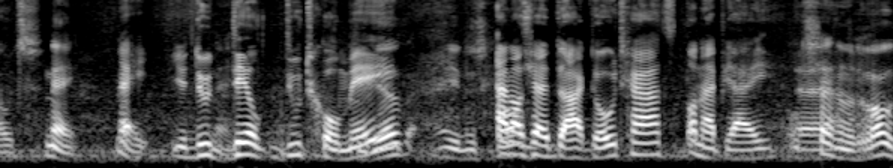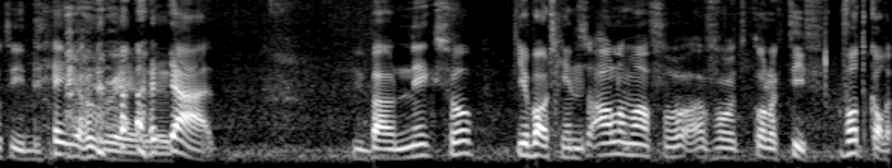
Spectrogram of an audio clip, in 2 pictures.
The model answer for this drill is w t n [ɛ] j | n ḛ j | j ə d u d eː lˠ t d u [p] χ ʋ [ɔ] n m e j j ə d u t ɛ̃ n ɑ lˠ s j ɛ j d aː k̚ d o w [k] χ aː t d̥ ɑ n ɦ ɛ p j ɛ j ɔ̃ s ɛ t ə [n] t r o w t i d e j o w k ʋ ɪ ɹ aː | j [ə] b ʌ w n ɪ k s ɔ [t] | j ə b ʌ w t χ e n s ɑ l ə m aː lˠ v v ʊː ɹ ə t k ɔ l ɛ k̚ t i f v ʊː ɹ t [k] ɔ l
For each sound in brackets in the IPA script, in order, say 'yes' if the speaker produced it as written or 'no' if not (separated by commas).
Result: no, no, no, no, yes, yes, no, yes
